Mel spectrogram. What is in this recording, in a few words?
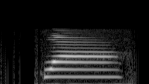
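"gwaa1", Cantonese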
